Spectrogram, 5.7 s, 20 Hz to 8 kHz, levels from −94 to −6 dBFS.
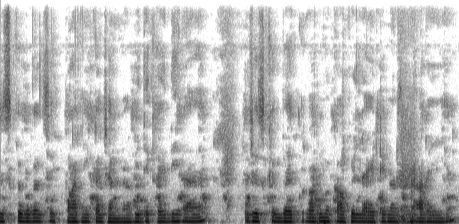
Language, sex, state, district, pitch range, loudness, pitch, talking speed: Hindi, male, Bihar, Katihar, 120-130 Hz, -18 LUFS, 125 Hz, 250 wpm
